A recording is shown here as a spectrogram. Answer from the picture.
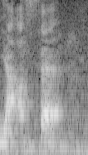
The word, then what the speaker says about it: ya'as: Normally it's actually written ya'aseh, if you have a parchment Megillah, but it's pronounced ya'as Hashem imachem chesed.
